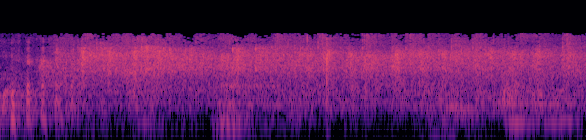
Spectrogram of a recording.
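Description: After a prayer, a crowd applauds steadily for several seconds, a dense, even wash of many hands clapping at a constant loudness without pauses or voices over it.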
